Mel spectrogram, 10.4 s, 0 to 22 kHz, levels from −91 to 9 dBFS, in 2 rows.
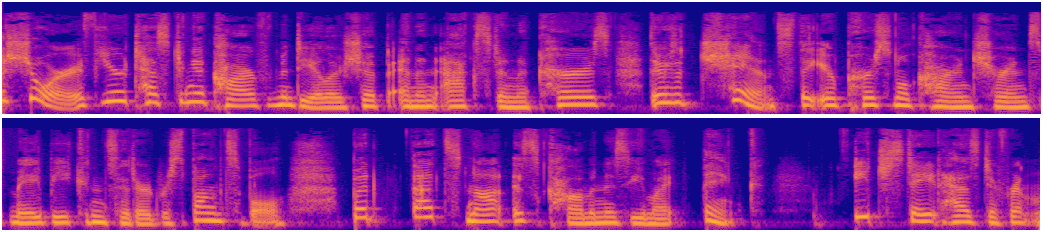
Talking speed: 220 wpm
